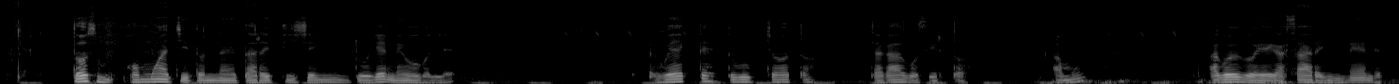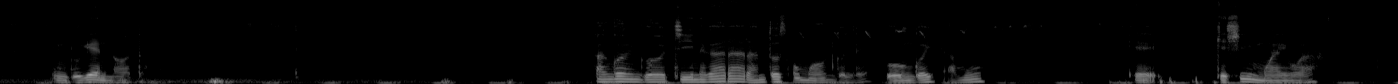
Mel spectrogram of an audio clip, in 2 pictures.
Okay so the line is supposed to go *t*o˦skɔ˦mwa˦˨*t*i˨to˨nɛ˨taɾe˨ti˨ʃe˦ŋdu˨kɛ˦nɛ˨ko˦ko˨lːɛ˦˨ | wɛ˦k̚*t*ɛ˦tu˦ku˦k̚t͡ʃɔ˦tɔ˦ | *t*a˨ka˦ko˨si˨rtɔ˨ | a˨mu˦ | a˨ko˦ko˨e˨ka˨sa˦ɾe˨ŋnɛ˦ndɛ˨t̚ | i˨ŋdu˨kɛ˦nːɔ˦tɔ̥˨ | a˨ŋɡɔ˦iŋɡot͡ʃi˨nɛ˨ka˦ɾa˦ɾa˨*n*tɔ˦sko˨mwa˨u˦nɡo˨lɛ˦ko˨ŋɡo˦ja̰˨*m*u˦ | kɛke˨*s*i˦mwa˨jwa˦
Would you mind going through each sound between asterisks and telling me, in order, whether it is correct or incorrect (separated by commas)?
correct, incorrect, correct, incorrect, correct, correct, incorrect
